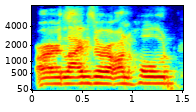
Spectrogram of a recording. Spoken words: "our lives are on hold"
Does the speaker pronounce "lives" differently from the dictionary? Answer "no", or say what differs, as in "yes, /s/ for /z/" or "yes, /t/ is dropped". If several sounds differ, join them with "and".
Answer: no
